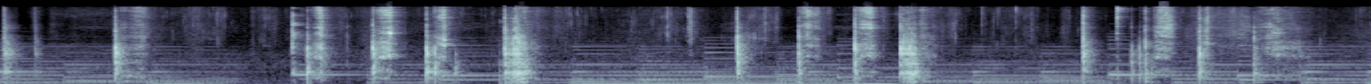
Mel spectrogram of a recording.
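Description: Knife mincing salted shrimp on a cutting board for Korean kimchi, sharp irregular chopping thuds and clacks up close with ringing kitchen clatter, no voices.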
